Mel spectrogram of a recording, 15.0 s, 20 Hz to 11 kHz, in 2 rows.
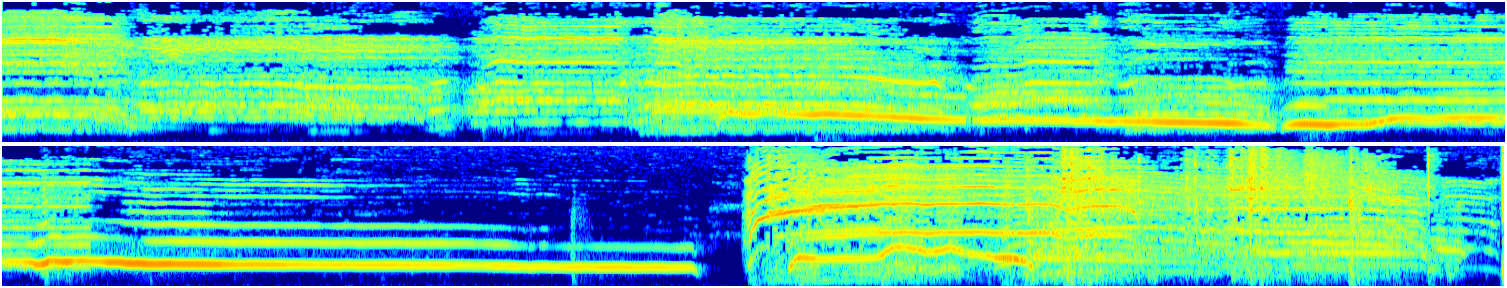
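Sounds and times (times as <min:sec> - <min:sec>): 
wolf howling: 0:04.3 - 0:14.3.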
